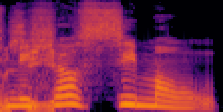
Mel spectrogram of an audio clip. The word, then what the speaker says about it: Michel Simon: Yeah, and I've I know on the grid for many years was Michelle Simon. Am I pronouncing that right? Yes, Michel Simon.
